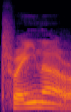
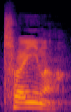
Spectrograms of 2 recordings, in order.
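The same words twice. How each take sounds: First: ট্রেনার with the final r held; American pronunciation. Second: ট্রেনার with the final r dropped; British pronunciation. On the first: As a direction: say ট্রেনার as "tray-nerr". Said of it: "American". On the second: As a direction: say ট্রেনার as "tray-na". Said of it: "British". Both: Shown as a demonstration.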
